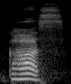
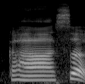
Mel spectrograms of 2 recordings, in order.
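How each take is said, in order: First: Said in the usual way. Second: घास stretched into "ghaa-sa"; sounded-out pronunciation. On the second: Shown as a demonstration. Teacher joining letter and vowel sign, घास split "ghaa-sa". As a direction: sound out घास slowly in two parts. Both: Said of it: "इसका उच्चारण".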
